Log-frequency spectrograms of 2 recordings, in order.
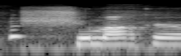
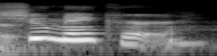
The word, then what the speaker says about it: Schumacher: even though he doesn't so was it schumacher or shoemaker shoemaker she was a maker maker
